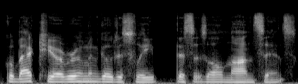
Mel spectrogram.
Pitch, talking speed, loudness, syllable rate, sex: 115 Hz, 260 wpm, -17 LUFS, 5.5 syllables/s, male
